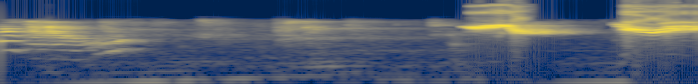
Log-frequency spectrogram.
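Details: African grey kept as a pet, shouting after its owner's return until given its tea: low, voice-like gurgling calls, then two loud piercing wavering shrieks close together.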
